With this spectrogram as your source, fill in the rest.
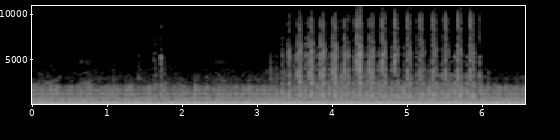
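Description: A new 1911 pistol is shaken in a rattle test, and its steel slide rattles against the frame. About halfway through, a quick run of sharp metallic clicks starts and lasts nearly three seconds over a steady low hum.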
